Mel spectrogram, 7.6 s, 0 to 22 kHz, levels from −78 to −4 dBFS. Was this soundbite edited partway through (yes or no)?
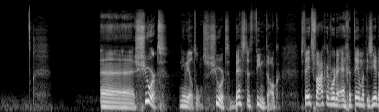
no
